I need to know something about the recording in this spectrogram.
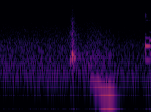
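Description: A golf putter taps a ball once.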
